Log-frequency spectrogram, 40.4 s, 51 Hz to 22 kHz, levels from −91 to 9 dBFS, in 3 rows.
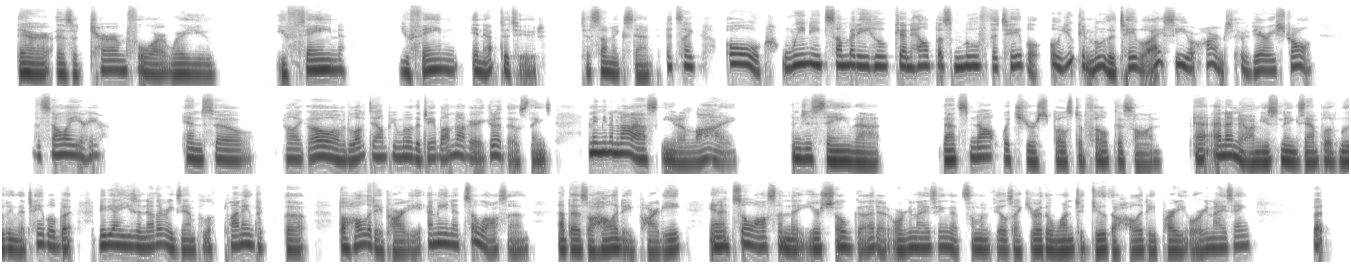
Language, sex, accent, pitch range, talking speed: English, female, American, 130-185 Hz, 215 wpm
